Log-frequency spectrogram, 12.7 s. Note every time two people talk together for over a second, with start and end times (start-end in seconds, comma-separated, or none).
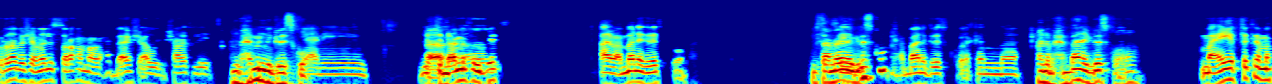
none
